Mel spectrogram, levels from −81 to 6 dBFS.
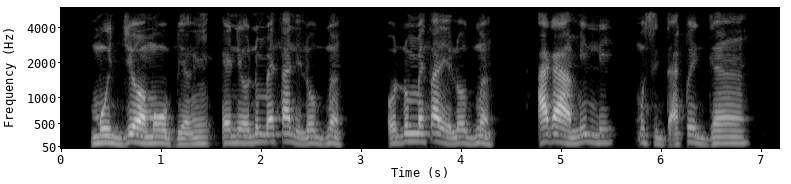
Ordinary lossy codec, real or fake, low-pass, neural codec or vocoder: Opus, 24 kbps; real; 5.4 kHz; none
